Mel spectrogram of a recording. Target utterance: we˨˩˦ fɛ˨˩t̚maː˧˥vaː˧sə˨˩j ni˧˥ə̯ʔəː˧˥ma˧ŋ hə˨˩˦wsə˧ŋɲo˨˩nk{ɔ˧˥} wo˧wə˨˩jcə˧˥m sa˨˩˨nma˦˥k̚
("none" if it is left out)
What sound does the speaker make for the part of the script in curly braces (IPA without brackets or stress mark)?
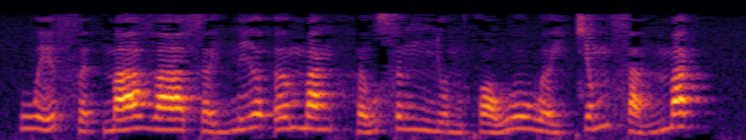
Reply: ɔ˨˩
